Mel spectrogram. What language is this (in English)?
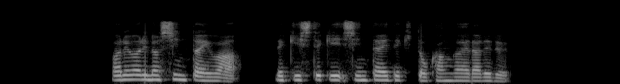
Japanese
